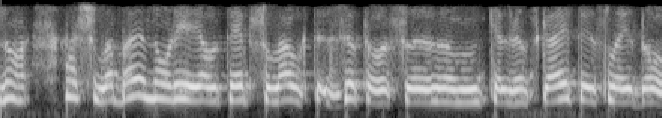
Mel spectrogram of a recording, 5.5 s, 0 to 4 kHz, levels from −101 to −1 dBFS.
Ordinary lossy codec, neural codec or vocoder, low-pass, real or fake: MP3, 32 kbps; none; 3.6 kHz; real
